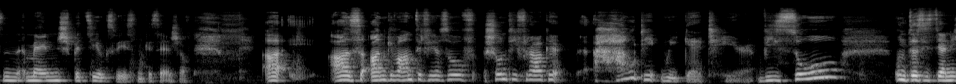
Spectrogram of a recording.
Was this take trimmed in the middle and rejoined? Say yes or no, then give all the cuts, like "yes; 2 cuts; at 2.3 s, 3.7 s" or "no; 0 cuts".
no; 0 cuts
